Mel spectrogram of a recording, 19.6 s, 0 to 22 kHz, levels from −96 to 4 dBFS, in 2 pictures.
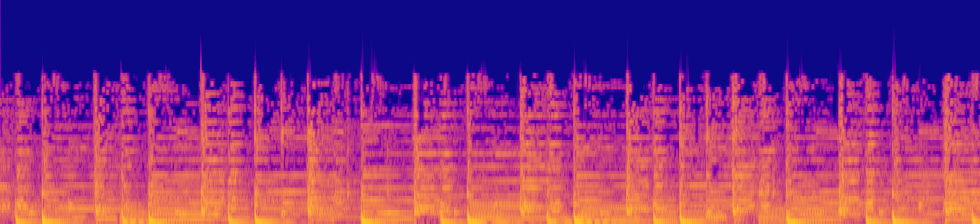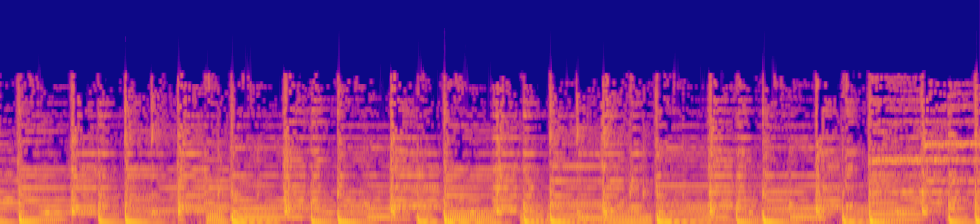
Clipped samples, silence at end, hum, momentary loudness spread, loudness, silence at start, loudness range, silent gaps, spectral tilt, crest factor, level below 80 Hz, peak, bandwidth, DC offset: under 0.1%; 0 s; none; 4 LU; -18 LUFS; 0 s; 1 LU; none; -9 dB/octave; 16 dB; -20 dBFS; -2 dBFS; 5.8 kHz; under 0.1%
